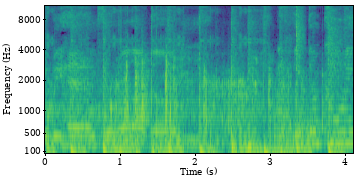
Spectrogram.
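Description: Background music with a steady beat and a melody, over the sound of a skateboard's wheels rolling on asphalt.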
